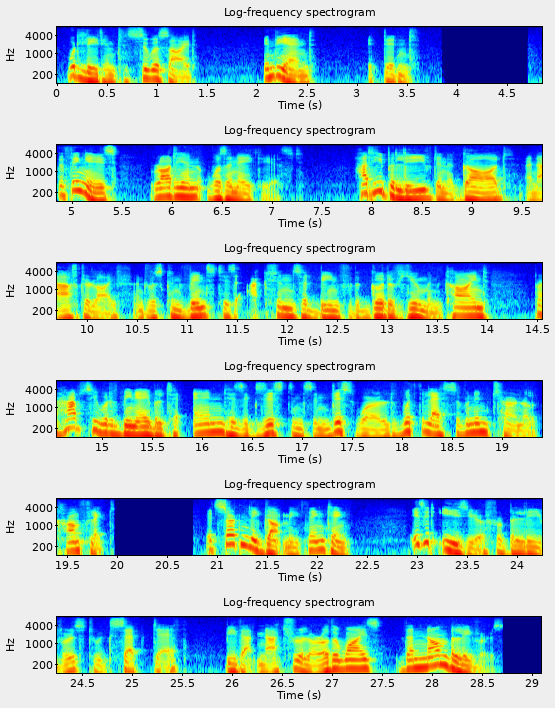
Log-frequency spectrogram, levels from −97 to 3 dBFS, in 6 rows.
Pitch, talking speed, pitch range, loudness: 110 Hz, 160 wpm, 100-135 Hz, -19 LUFS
